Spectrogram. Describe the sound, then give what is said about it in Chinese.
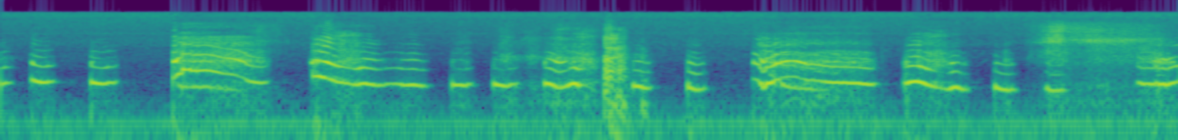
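A person crying: a long run of wailing sobs in many short, voiced bursts, each rising and falling in pitch, broken by quick gasping breaths and moderately loud throughout. “我知道你心里不好受。不哭，咱不哭啊。”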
